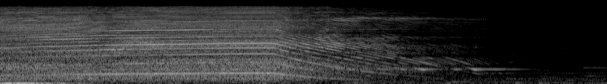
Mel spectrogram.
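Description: ONPRO UV-V1 handheld vacuum cleaner's motor running with a steady high whine, then switched off about three seconds in, the whine falling in pitch and fading as the motor spins down.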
